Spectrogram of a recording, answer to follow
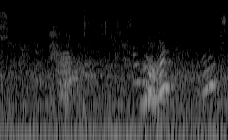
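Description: Cairn terrier puppy giving a brief high-pitched whimper about one and a half seconds in.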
